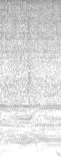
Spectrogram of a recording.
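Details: Steady motor hum with a constant whirring tone as a student nurse turns on the suction machine before tracheostomy suctioning of a gurgly-sounding patient, after hyperoxygenation for low oxygen saturation; suction machine running.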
